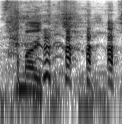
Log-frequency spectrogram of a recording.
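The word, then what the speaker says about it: カマイタチ: 키마이 타치. 가마이 됐치아 카마이 타치. 카마이 타치. 이걸 내가 왜 키라고 읽었을까 카마이 타치.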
